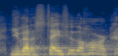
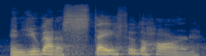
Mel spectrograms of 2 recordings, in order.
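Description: First: Louder, faster, driving it home; emphatic repeat. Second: Said in the usual way. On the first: Shown as a demonstration. Pastor to church, punched loud repeat. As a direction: hammer the line a second time.

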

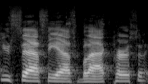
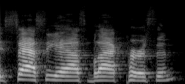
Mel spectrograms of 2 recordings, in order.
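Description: First: Louder, sharp comeback; loud retold comeback. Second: Slow, loud and higher insult; loud slow comeback. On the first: Retelling the insult to the guard, loud. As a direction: toss the insult back. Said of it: "It's like". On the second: Retold or imitated. Answering the guard's insult, loud and slow. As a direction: fire the insult right back. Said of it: "I say".

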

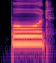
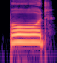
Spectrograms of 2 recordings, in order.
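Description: The two takes are said the same way.

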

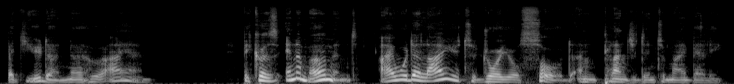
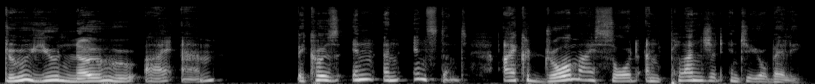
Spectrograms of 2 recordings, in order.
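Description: First: Gentle reply. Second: Loud, slow, furious bark at the monk; barked threat. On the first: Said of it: "replied in a gentle tone". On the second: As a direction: bark it down at him like a vexed general. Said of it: "this vexed general barked". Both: A narrator's reading.

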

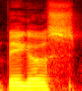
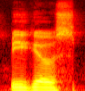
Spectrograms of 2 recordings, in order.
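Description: First: Begos said with BAY as the first syllable; name pronounced BAY-gos. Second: Begos said with BEE as the first syllable; name pronounced BEE-gos. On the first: Host trying out the director's surname, Begos as BAY-gohs. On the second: Host correcting the director's surname, Begos as BEE-gohs. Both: Shown as a demonstration.

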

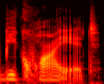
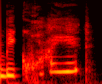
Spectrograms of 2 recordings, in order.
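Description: First: Said in the usual way. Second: High, soft shushing; a crowd member hushing the beggar; hushing bystander. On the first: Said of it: "the people in front of him said". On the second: Acted. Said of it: "Somebody told him".

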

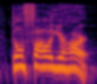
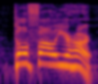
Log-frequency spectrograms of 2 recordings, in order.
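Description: First: Said in the usual way. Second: "Don't" higher and louder, hammered home; emphatic. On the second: Shown as a demonstration. Pastor warning congregation against feelings, emphatic louder. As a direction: preach "Don't follow your heart" with full force.

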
